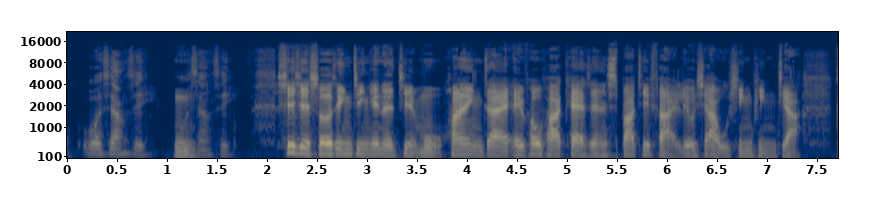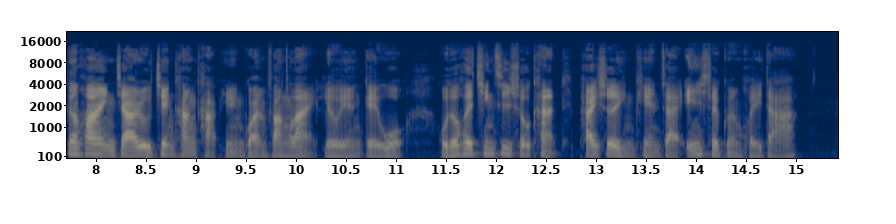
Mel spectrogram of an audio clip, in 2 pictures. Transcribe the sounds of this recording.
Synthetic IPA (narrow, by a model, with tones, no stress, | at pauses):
wɔ˨˩ɕjɑ˥˦ŋɕi˥˨ŋ | n̩˥˩˨ŋi˥˨ | ɕjɛ˥˩ɕ̬jɛ˨˩ʂo˥ʊt̪ʰi˦ŋt͡ɕi˥nt̪ʰjɛ˥nd̪ə˨t͡ɕjɛ˧˦mu˥˩xwa˦ni˧˦ŋt͡sa˥˩ɪɛ˥pʰə˥lpʰɑ˥kʰɛ˥˩sə˧˥nspɑ˦t̪ʰi˧˥fa˥˩ɪljo˧˥ʊɕja˥˩u˨˩ɕi˥ŋpʰi˧˥ŋt͡ɕja̰˥˩kə˥˩ŋxwa˦˥ni˧˥ŋt͡ɕja˦ɻu˥˧t͡ɕjɛ˥˩nkʰɑ˥ŋkʰa̰˨˩pʰjɛ˥˩nkwa˦nfɑ˦ŋla˥˩ɪljo˧˥ʊjɛ˧˥nke˧˥ɪwɔ˨˩˦ | wɔ˨˩t̪o˥ʊxwe˥˩ɪt͡ɕʰi˥nt͡sɻ̩˥˨ʂo˥ʊkʰa˥˩˨npʰa˥ɪʂɤ˥˩i˨˩ŋpʰjɛ˥˧nt͡sa˥˩ɪʔi˦˥nst̪ʰa˥˩ɡɹa˨˩mxwe˧˥ɪt̪a̰˧˦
